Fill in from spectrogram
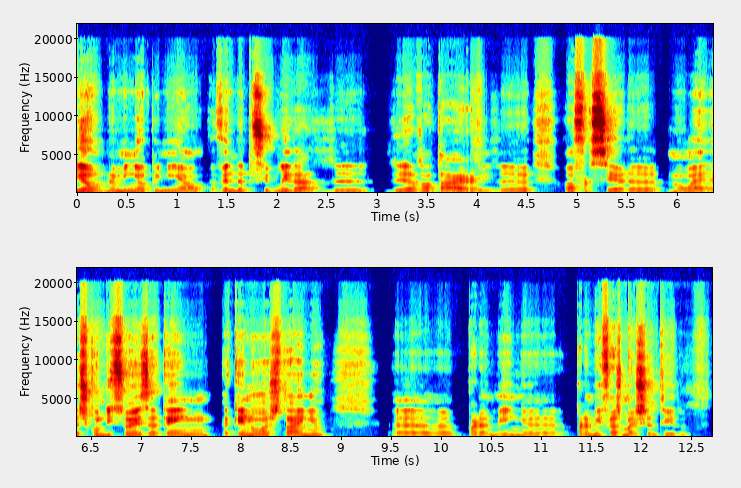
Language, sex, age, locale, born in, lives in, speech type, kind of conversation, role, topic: Portuguese, male, 25-29, pt-PT, Portugal, Portugal, conversation, unstructured, none, Qual é a importância dos animais de estimação na vida das pessoas?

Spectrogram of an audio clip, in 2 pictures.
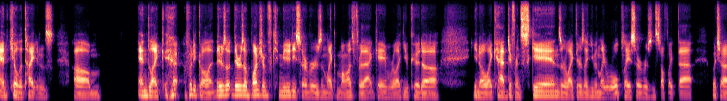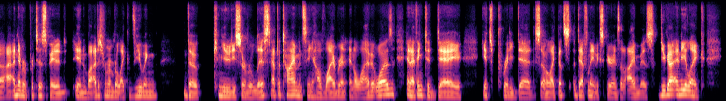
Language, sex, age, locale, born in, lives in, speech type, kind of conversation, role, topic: English, male, 20-24, en-US, United States, United States, conversation, unstructured, none, Which video games help you unwind after a long day, and why are they your comfort picks?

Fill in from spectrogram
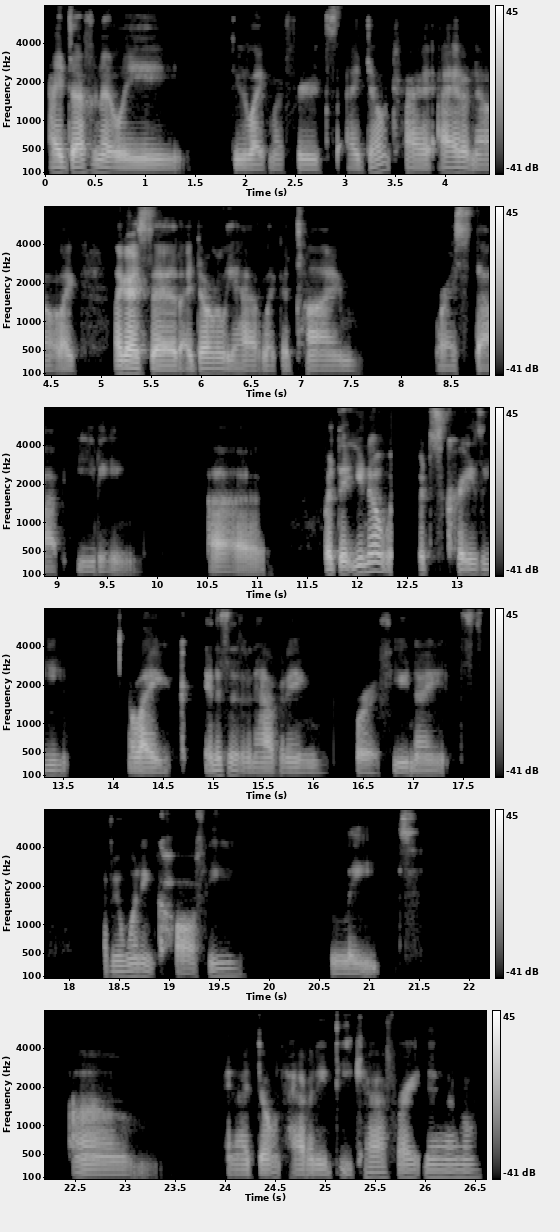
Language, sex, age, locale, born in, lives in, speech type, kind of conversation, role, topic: English, other, 30-34, en-US, United States, United States, conversation, unstructured, none, What sleep tweaks and bedtime routines have actually worked for you?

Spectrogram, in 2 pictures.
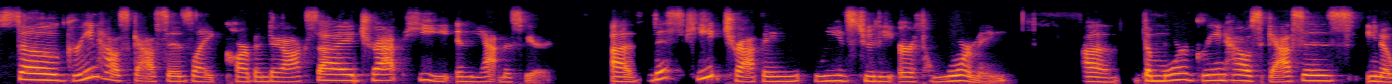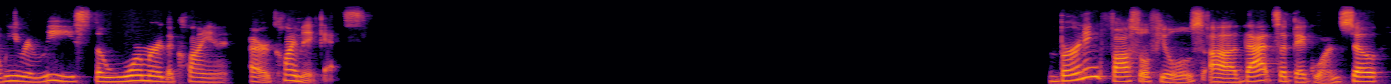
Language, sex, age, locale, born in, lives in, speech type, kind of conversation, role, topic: English, female, 25-29, en-US, United States, United States, read, expert-assistant, expert, How do scientists track climate change over time?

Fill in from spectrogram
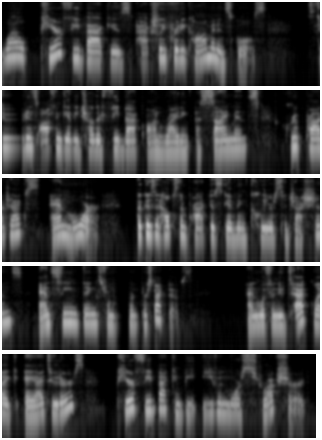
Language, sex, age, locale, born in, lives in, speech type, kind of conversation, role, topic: English, female, 30-34, en-US, United States, United States, read, expert-assistant, expert, How would AI tutors impact teachers, parents, and students?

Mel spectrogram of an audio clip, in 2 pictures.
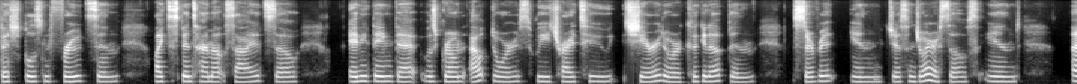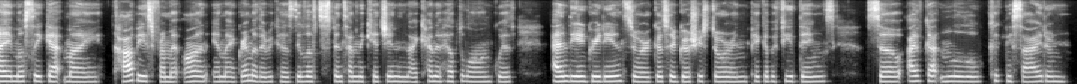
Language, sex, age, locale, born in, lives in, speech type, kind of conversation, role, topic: English, female, 25-29, en-US, United States, United States, conversation, unstructured, none, What is your favorite comfort food, and what is the story behind it?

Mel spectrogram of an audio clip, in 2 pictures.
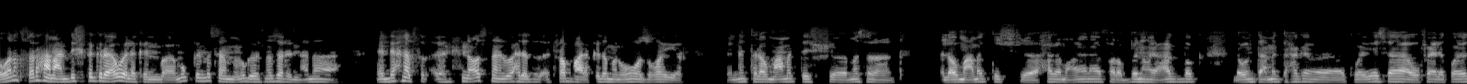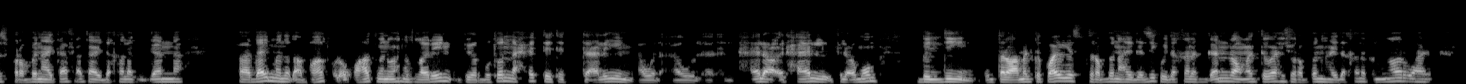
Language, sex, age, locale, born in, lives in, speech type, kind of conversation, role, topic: Arabic, male, 20-24, ar-EG, Egypt, Egypt, conversation, podcast, guest, إزاي تقنع نفسك إنك تصبر عشان توصل لهدف بعيد؟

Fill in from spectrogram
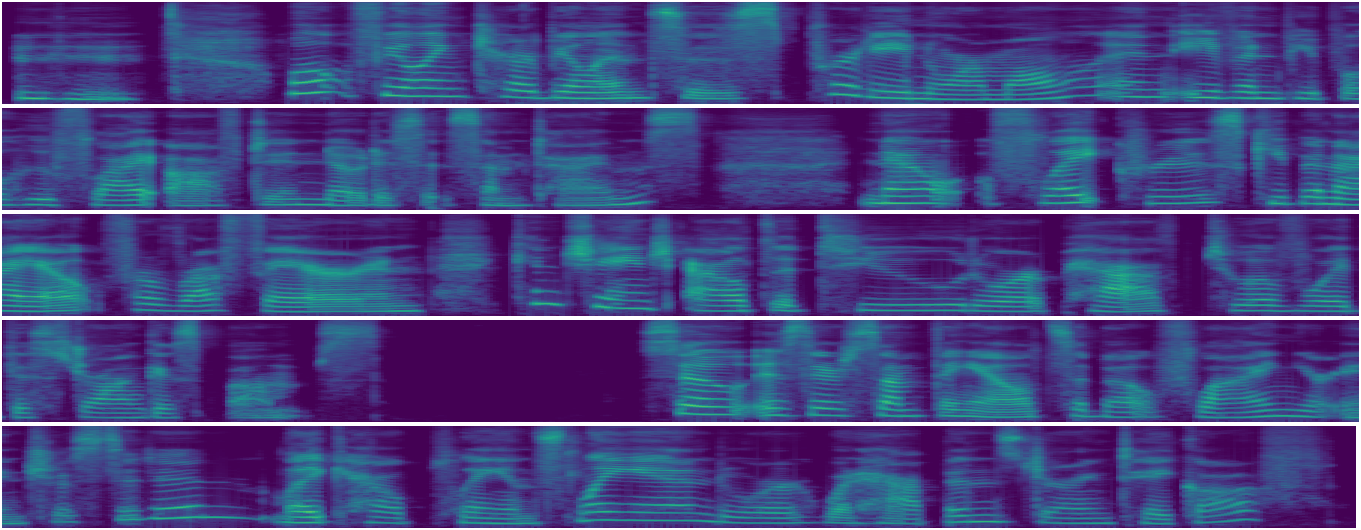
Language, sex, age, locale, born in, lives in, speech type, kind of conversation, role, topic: English, female, 40-44, en-US, United States, United States, read, expert-assistant, expert, How do airplanes stay in the air?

